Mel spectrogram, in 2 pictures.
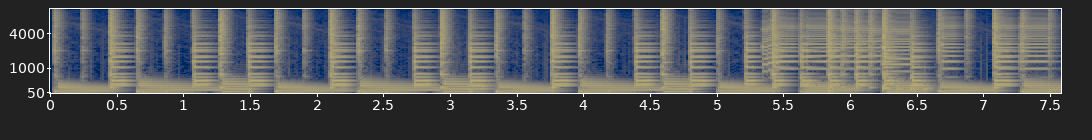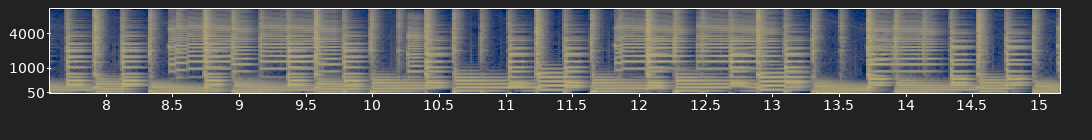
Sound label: ROCK'N'ROLL, Yamaha SHS-10; Factory style demos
